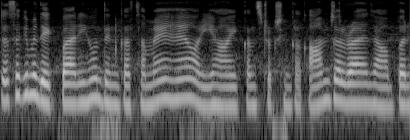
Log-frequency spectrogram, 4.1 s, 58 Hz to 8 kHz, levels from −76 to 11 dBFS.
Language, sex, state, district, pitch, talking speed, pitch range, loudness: Hindi, female, Bihar, Katihar, 210 Hz, 320 wpm, 195-230 Hz, -19 LUFS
